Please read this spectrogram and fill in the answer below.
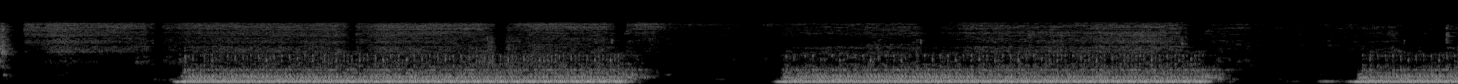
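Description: A small airbrush compressor runs with a steady hum while the airbrush sprays with an air hiss. It starts about two seconds in, stops briefly around six seconds, runs again from about eight to twelve seconds, and starts once more just before the end.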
